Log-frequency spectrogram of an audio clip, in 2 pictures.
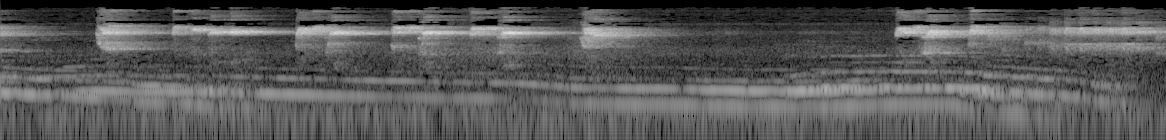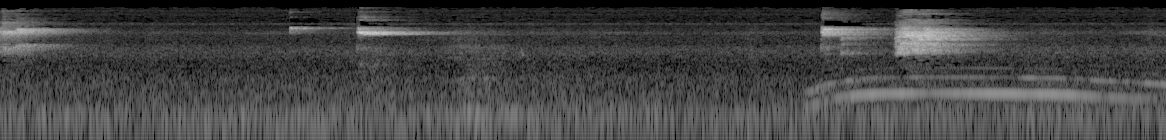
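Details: Two cats in a heated standoff, facing off until one backs down. Long wavering low yowls rise and fall for about six seconds, then return near the end, overlaid by loud bursts of high bird chirps.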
